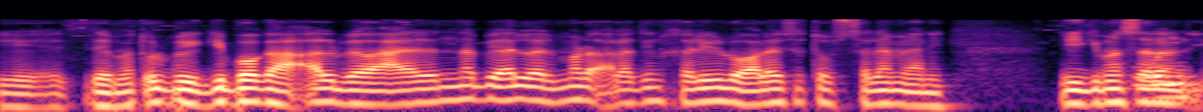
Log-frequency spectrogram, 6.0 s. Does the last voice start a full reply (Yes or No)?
No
